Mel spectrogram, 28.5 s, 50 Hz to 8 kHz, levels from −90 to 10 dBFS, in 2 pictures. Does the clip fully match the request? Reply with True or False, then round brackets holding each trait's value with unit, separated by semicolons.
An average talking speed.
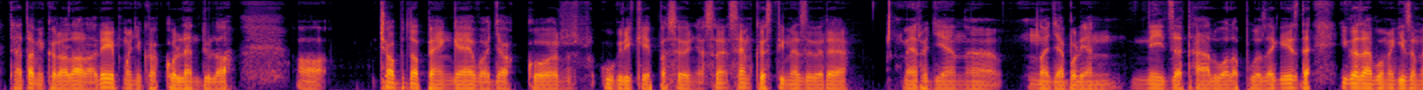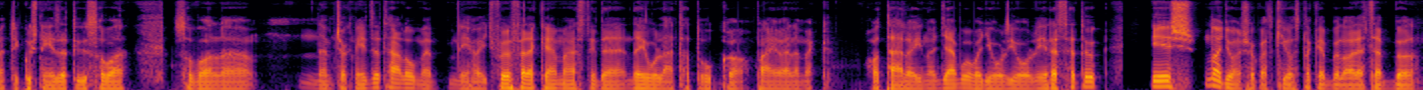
True (135 wpm)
